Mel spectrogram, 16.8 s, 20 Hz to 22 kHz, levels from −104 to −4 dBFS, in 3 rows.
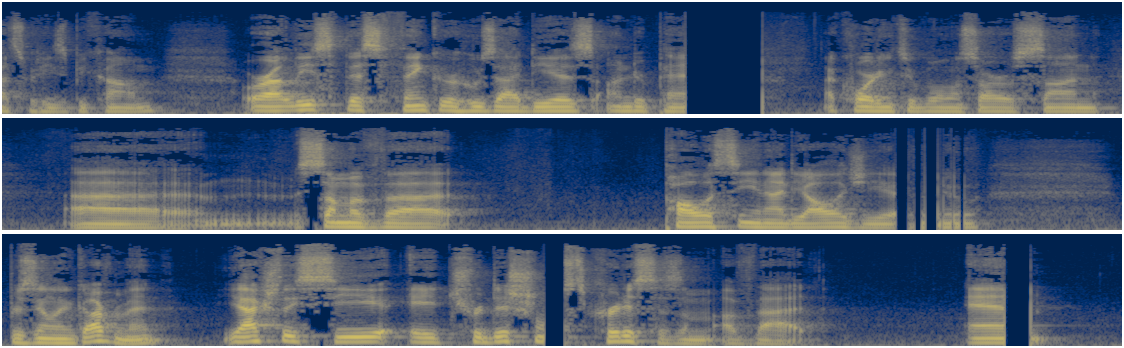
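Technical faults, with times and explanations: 3.42–3.80 s, 10.07–10.42 s, 13.91–14.02 s, 16.21–16.35 s, Bluetooth dropout: the speech cuts to silence and resumes as if it had played on, likely from wireless packets arriving too late. The 10.07 s one is choppy, with several gaps up to about 67 ms.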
